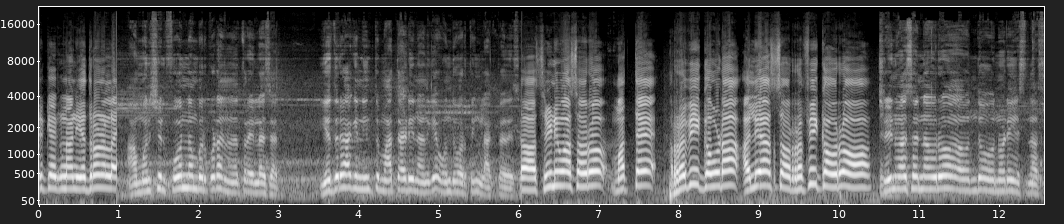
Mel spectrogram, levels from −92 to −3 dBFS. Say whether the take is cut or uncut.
cut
